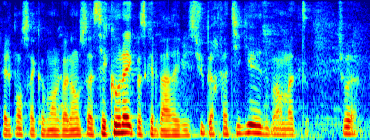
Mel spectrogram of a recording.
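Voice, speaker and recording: A man's voice: mid-range voice, rapid-fire, creaky, a little mellow. A man in his twenties performing a stand-up comedy routine, telling a story with frequent "ok?" asides to the audience. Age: 20s. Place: comedy stage before a live audience.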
